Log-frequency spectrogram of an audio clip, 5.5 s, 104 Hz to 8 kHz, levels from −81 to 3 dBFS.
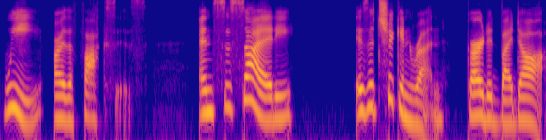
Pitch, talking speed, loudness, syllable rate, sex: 220 Hz, 130 wpm, -18 LUFS, 4.6 syllables/s, female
